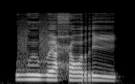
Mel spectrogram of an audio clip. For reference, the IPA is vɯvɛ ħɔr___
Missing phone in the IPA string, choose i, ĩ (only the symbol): i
